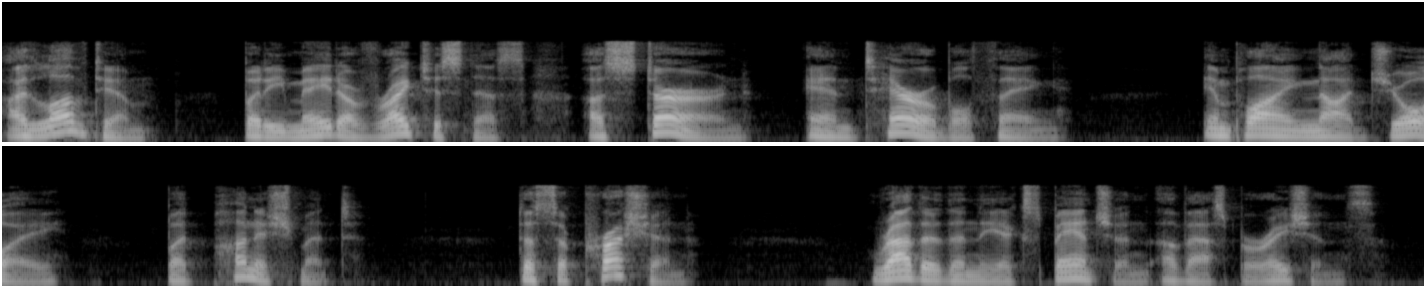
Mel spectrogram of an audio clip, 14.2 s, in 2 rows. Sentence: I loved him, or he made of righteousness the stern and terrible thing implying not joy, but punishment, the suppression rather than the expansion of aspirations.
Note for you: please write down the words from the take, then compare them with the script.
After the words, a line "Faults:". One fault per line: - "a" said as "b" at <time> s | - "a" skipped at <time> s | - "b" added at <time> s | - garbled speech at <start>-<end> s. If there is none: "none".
I loved him, but he made of righteousness a stern and terrible thing implying not joy, but punishment, the suppression rather than the expansion of aspirations.
Faults:
- "or" said as "but" at 1.2 s
- "the" said as "a" at 2.9 s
